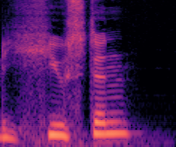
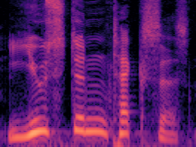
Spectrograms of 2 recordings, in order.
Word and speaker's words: Houston: Somebody throws the silent H on the word Houston. – Yeah. – The newscasters will do that. Houston, Texas. No. – Yeah. – Houston, Texas.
